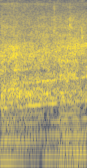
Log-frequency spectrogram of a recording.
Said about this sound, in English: cars will be coming back down from the top paddock to join us here at the bottom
